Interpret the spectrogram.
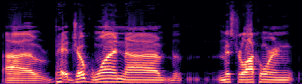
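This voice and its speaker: A podcast host with a deep, low-pitched, smooth voice runs a comedy commentary show. His manner is deadpan and pedantic, and he haltingly over-explains every point in needless detail.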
